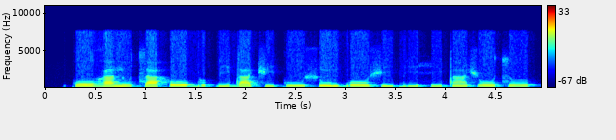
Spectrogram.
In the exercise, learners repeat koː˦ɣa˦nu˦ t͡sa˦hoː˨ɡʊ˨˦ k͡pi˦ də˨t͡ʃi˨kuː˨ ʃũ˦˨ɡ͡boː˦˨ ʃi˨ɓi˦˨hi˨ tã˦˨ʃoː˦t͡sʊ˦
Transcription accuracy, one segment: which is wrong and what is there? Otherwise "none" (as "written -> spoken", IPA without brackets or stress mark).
ə˨ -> a˨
